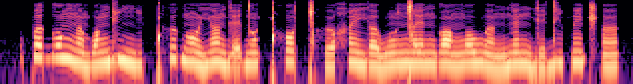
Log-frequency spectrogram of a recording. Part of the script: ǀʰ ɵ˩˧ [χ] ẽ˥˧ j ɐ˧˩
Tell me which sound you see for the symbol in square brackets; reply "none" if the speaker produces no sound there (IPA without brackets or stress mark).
χ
